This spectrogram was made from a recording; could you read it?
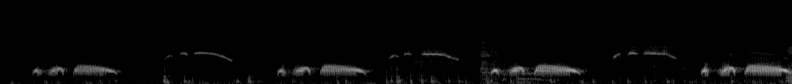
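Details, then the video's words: Caged spotted dove at a bird farm in Ba Vì, Hanoi, Vietnam, calling repeatedly. Mellow short-short-long coos come about every two seconds, alternating with higher downslurred whistled notes. "Gáy gọi Hậu 1"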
